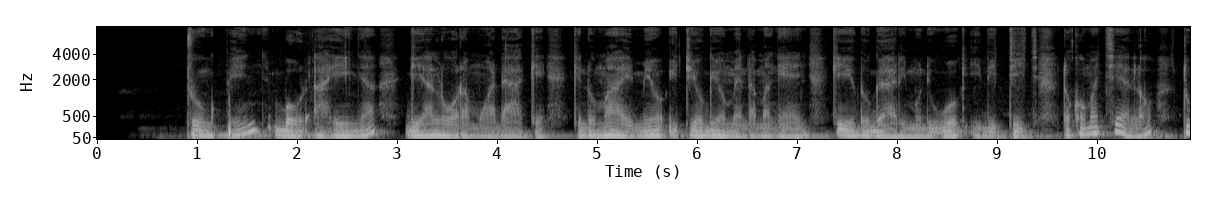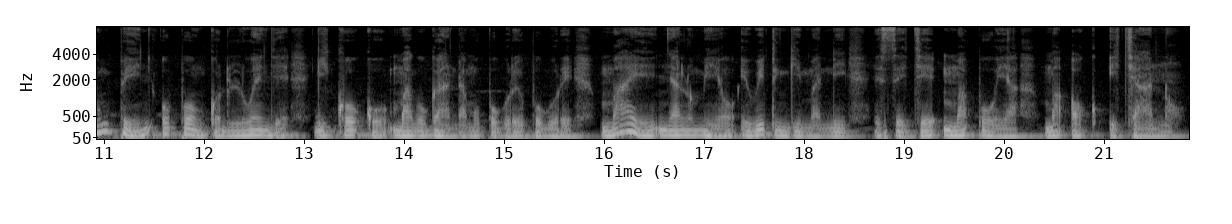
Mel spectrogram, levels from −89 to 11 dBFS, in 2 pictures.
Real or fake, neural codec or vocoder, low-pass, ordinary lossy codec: real; none; none; none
